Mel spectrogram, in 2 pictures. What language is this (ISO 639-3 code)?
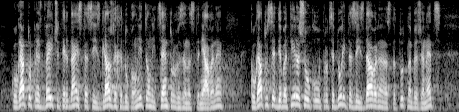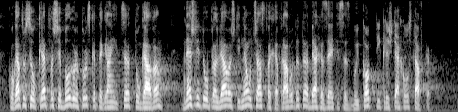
bul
